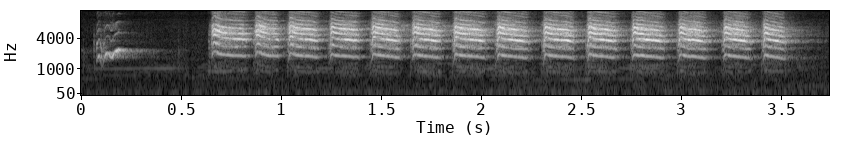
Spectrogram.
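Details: Cungkok song, a dense pattern used for tutoring songbirds: a brief rising call, then a steady run of about fourteen high, buzzy notes repeated roughly four per second.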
